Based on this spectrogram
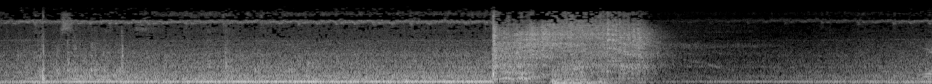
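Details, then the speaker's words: C4 Corvette, battery dead, jump-started from another car: starter churns steadily, engine catches for about a second with a rush of noise then dies; cranks but won't keep running, something not keeping it on. "because when I turn it it actually you can hear it it actually wants to crank and it turns on for like a second then it just turns right off"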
